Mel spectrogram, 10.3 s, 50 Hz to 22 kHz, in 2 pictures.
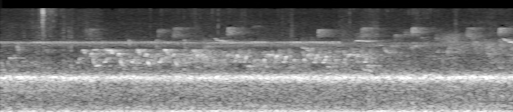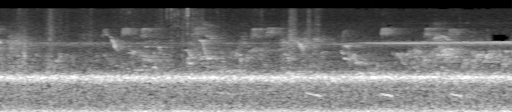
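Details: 17-year cicadas at the end of May among flowers: a steady, unbroken droning whine held at one pitch throughout, with faint bird chirps scattered above.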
